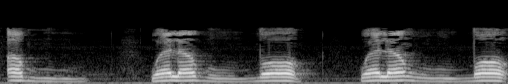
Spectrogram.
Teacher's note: فاستمرار صوت الضاد هو صفة الرخاوة، وتحرك اللسان، احنا بنفرق بين الرخاوة والاستطالة، استمرار صوت الضاد هذه رخاوة، ها هو جريان الصوت عند النطق بالحرف هذه رخاوة، لكن تحرك اللسان أثناء النطق به هو صفة الاستطالة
